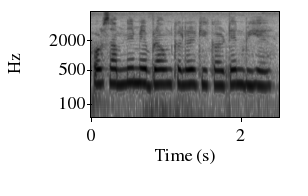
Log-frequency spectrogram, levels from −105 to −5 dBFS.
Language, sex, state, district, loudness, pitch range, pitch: Hindi, female, Arunachal Pradesh, Papum Pare, -14 LUFS, 250-265 Hz, 260 Hz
